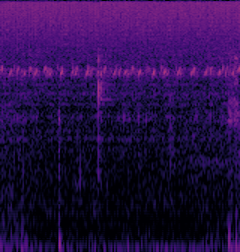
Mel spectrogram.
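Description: A cricket chirping in an even, high-pitched pulse, about five pulses a second, with a soft low thump about half a second in.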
